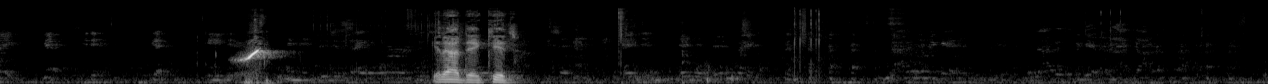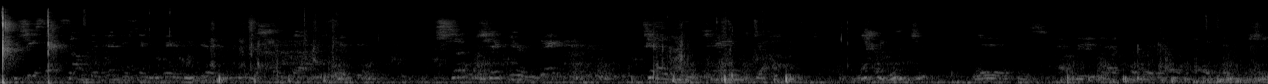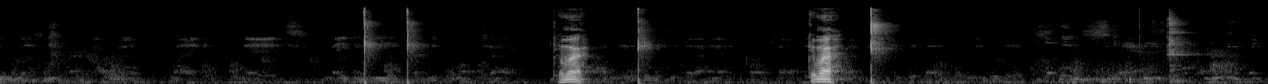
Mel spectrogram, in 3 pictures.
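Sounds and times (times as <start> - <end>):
finger snaps: 12.7 - 13.3, 31.7 - 32.0.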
